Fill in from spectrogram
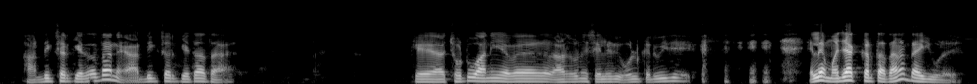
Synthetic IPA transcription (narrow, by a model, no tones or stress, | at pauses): ha̰ɾd̪ʱiksəɾkɛt̪at̪anḛɦa̰ɾd̪ʱiksəɾk̬ɛt̪at̪a̰ | ket͡ʃʰoʈũaniəʋeɾasuniseləɾiɦolɖkəɾʋid͡ʒe | eleməd͡ʒakːəɾt̪at̪ʰanet̪̬aid͡ʒuɭə̰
